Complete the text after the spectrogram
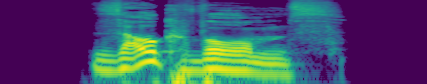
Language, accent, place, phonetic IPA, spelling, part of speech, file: German, Germany, Berlin, [ˈzaʊ̯kˌvʊʁms], Saugwurms, noun, De-Saugwurms.ogg
- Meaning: genitive of Saugwurm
